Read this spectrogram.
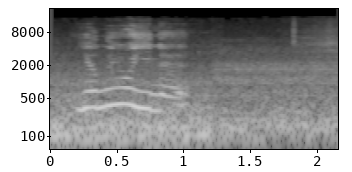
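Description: A young woman speaks in a distressed voice nearby.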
